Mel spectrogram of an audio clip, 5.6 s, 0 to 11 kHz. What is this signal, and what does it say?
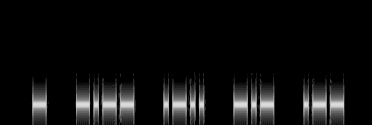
Morse code, heard as a keyed tone, about 18 wpm, spaced as for 12 wpm, 550 Hz. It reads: TYLKW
